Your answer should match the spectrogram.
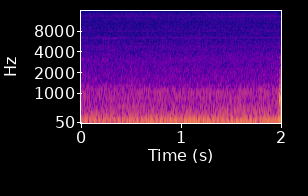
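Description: Steady low background hum, rising slightly in level, with no other sound.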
